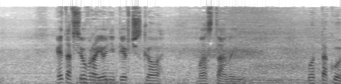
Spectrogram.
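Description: A van drives past close by with a low engine rumble.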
